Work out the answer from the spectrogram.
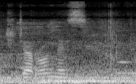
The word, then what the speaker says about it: chicharrones: These are chicharrones. I'm gonna say it properly. It sounds less white than me, chicharrones.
